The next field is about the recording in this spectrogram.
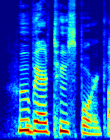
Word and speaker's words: Hubertusburg: Hubertusburg.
